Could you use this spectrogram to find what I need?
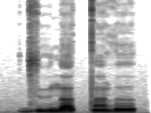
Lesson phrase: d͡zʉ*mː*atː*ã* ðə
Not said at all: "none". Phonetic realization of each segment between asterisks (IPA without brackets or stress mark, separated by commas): n, ã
